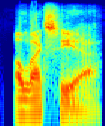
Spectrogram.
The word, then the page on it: alexia: American English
